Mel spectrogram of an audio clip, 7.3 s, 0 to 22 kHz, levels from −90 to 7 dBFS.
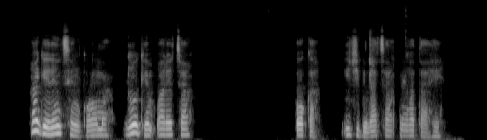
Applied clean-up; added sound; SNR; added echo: neural mask model Resemble Enhance denoiser.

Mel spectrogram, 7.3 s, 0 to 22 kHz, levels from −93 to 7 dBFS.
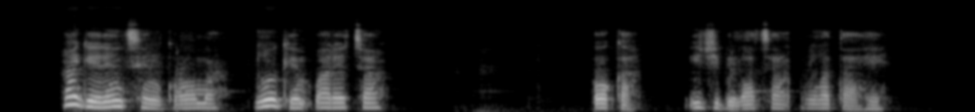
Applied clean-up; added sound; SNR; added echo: neural mask model DeepFilterNet 3.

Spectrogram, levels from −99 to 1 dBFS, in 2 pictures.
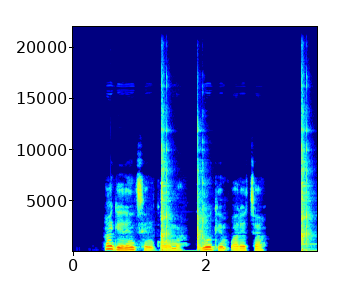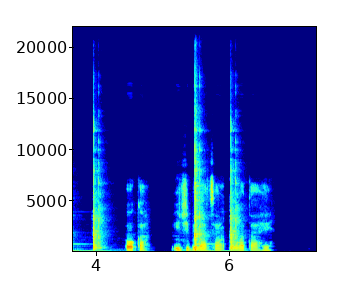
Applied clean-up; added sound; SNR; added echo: classical method Wiener filter.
